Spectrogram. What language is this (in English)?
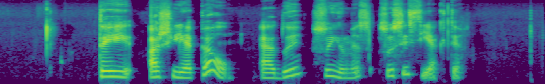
Lithuanian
